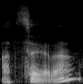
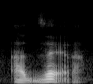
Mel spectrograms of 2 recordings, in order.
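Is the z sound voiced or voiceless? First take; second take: voiceless; voiced. First: The z is voiceless, like ts. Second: The z is voiced, like dz. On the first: The speaker calls it wrong. "non è azzera" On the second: The speaker calls it right. "Sonora, ma è azzera"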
